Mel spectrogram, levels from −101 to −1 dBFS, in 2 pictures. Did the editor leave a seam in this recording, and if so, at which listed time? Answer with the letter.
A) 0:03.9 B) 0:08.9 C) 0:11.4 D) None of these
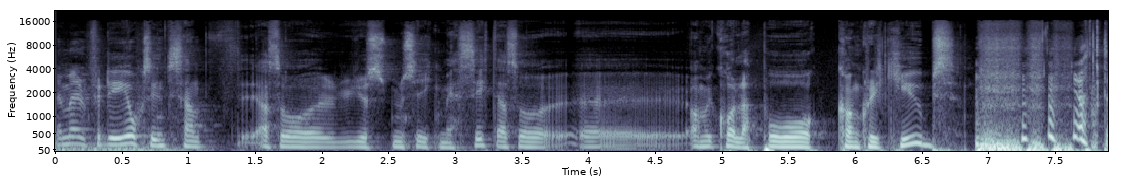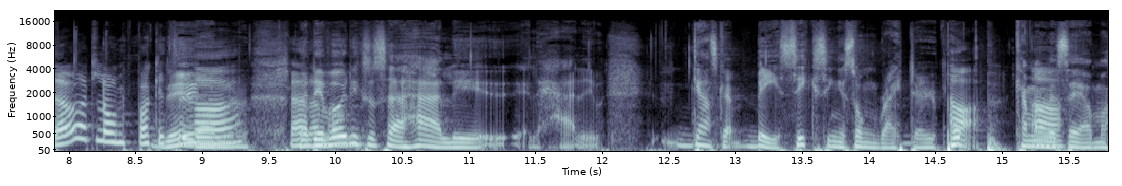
B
